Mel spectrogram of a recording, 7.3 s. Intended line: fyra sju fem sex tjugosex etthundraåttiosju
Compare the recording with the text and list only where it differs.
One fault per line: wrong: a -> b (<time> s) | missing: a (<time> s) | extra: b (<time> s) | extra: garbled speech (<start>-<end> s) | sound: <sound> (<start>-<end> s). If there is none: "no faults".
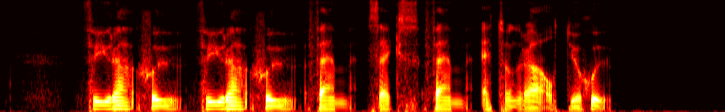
extra: fyra sju (1.9 s)
wrong: tjugosex -> fem (4.2 s)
